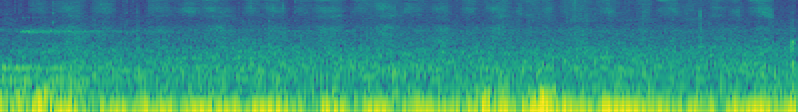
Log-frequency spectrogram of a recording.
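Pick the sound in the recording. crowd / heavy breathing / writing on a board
writing on a board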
